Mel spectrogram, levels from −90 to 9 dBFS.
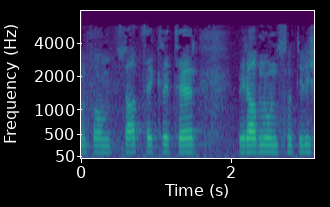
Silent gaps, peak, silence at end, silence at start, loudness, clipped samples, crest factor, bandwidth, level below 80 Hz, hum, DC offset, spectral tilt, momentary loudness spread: none; -16 dBFS; 0 s; 0 s; -33 LUFS; under 0.1%; 18 dB; 6 kHz; -64 dBFS; none; under 0.1%; -6.5 dB/octave; 13 LU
